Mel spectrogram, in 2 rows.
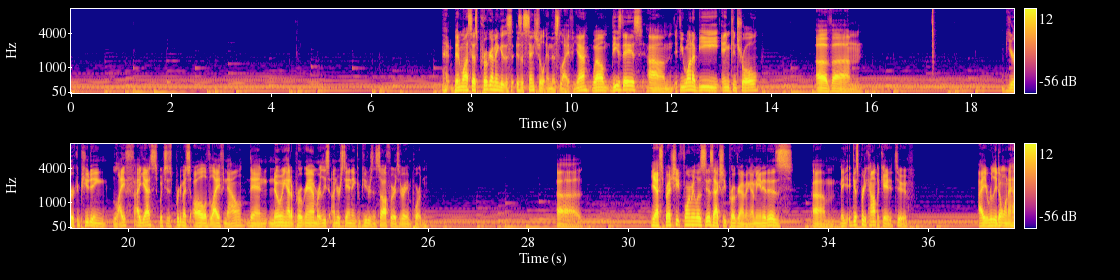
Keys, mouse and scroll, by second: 4.0 click, 4.2 Escape, 4.5 click.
